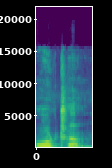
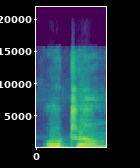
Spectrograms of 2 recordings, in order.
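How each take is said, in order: First: অটাম as "OH-tham", falling; correct pronunciation with o. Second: অটাম with a short open "o", rising; common mispronunciation. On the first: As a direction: start অটাম with a rounded "o". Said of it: "ও দিয়ে শুরু হবে উচ্চারণটি". (ও দিয়ে "ওটাম") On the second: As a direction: say অটাম as "aw-tam". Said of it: "শব্দটিকে বলে থাকি". (প্রচলিত উচ্চারণ "অটাম") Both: Shown as a demonstration.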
